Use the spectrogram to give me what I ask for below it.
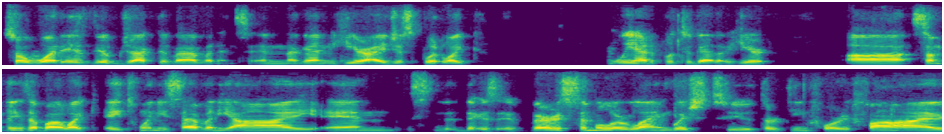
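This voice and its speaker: With a non-native accent, a man speaks at a moderate pace. His pitch is fairly low. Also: ordinary pitch variation. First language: not English. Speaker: validation and compliance expert, webinar panelist. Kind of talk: webinar presentation. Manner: halting, many fillers and restarts.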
